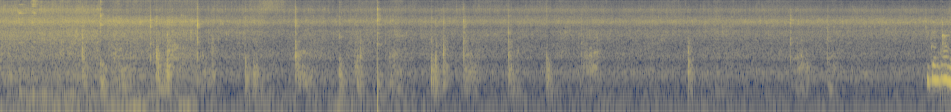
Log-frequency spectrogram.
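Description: Chicken pieces, seasoned with a little salt, deep frying in hot oil for an arvi chicken dish: a steady bubbling sizzle with scattered sharp crackles and pops throughout, close and even.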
